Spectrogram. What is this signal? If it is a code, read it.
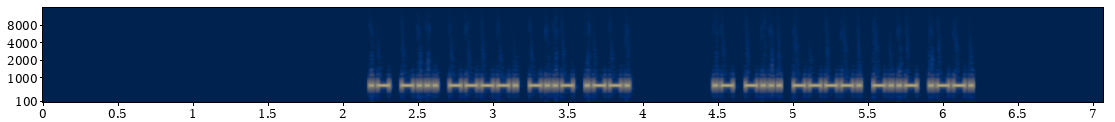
Morse code, heard as a keyed tone, about 42 wpm, 700 Hz. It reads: AB9XP AB9XP
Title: USA Call Signs - 5 Characters - Repeated 2x - 45wpm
